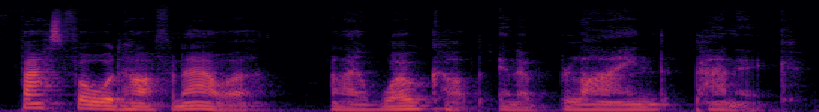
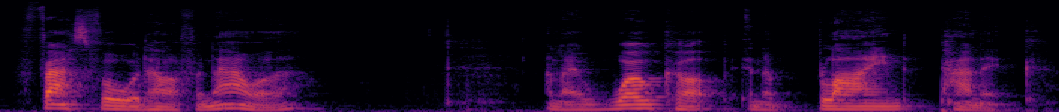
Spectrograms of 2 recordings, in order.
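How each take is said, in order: First: It is said fast. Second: It is said slowly.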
